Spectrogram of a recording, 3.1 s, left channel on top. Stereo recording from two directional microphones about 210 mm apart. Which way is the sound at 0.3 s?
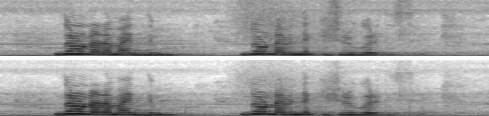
5° left (ahead or behind).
